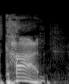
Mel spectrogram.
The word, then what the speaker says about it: Kotb: Well, K-O-T-B does not spell anything. It's not Kotb. It's cot with a silent B. If it's Kotb, it should be K-O-T-B-E-E. Kotb. – Well, but anyway, comb is C-O-M-B, and you don't say the B.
